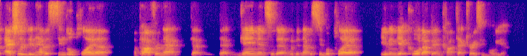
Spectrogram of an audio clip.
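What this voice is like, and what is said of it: Australian accent, somewhat faded. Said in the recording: “I'm sure all the listeners can already hear the Australian accent ... it's a pretty dodgy Australian accent, I will say. Not a good one.”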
